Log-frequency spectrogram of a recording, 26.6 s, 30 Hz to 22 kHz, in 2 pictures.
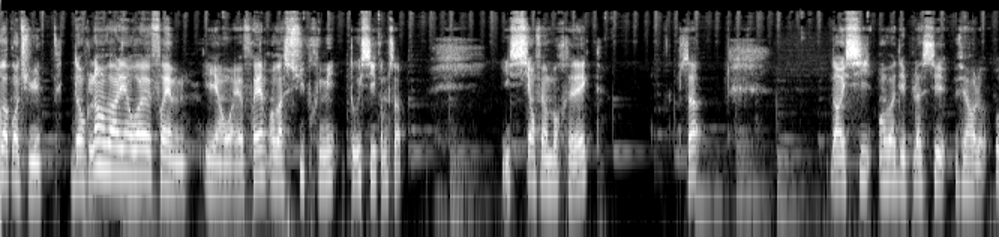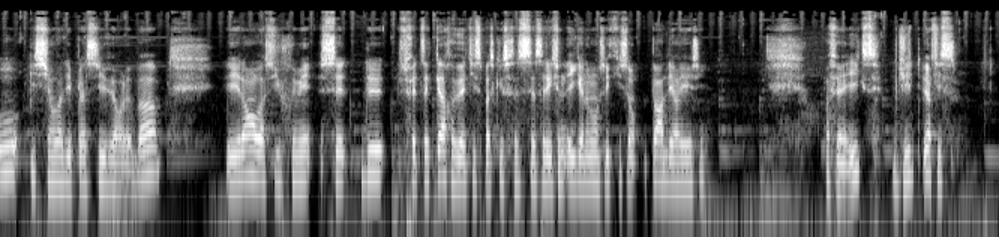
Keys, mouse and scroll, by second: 0.5 KP_3, 2.0-2.7 ctrl+scroll up 4, 2.9 z, 4.1 right click, 4.5 b, 7.1 x, 11.9 alt+right click, 12.9-14.7 drag, 14.7 alt+right click, 15.4-16.9 drag, 16.9 right click, 17.4 b, 19.2 x, 21.5-24.5 middle drag, 24.5 KP_3, 25.8 x.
